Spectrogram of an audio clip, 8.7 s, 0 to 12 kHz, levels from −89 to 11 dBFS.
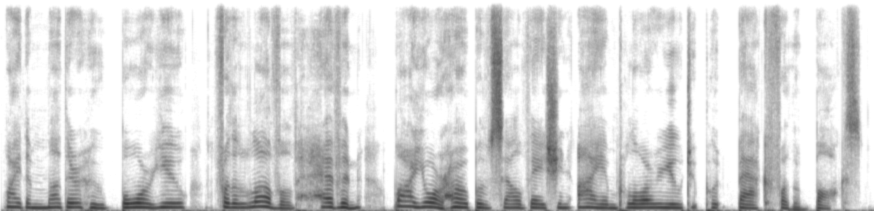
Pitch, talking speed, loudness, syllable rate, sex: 215 Hz, 160 wpm, -19 LUFS, 3.9 syllables/s, female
